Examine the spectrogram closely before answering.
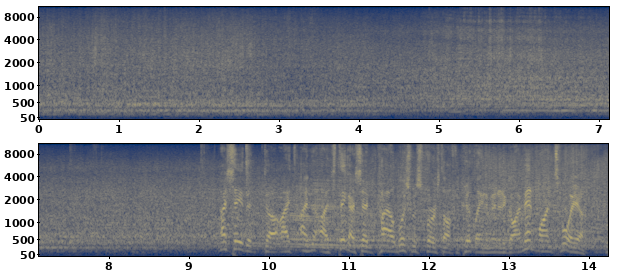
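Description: Many racing car engines roar loudly together as the pack speeds past.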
